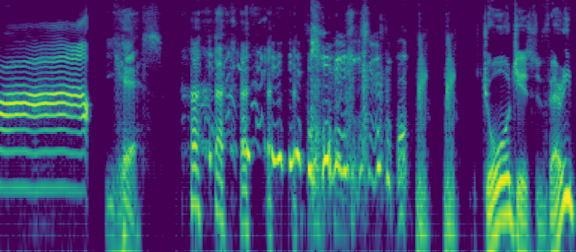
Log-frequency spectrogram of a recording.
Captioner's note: all laugh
